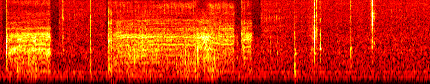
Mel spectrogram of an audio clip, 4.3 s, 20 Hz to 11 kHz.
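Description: Film advance mechanism of a 1972 Konica Autoreflex 35mm SLR being worked to wind the freshly loaded film on to the first frame. There are two ratcheting winds, a short one and then a longer one, followed by a few small separate clicks.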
